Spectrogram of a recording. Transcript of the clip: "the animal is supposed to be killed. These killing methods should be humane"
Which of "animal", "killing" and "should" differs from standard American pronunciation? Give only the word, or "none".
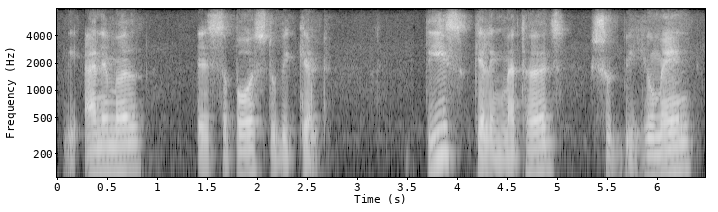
none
